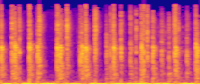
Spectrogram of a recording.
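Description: A crowd bursts into loud, sustained applause, many hands clapping in a dense, continuous patter that stays steady throughout, with no voices audible.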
